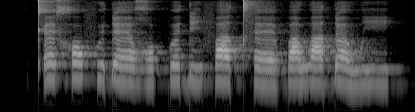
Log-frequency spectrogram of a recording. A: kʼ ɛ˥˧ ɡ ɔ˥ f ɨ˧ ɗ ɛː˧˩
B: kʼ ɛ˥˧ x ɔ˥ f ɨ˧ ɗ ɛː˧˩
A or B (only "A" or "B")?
B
